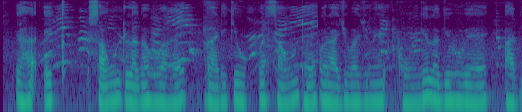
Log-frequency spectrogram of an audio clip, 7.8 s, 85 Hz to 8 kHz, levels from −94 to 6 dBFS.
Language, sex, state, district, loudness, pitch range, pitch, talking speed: Hindi, male, Maharashtra, Dhule, -44 LUFS, 125-140 Hz, 130 Hz, 145 wpm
